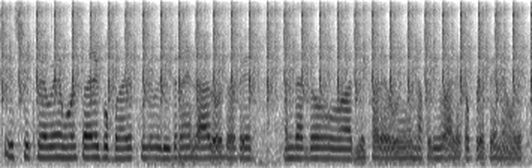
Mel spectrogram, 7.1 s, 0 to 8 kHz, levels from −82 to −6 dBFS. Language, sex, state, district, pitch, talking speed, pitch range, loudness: Hindi, female, Chhattisgarh, Bastar, 185 Hz, 220 wpm, 180-195 Hz, -21 LUFS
